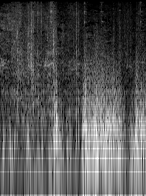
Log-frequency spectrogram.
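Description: Hooves of a cantering horse on a sand arena, dull thuds that grow louder a little over a second in.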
